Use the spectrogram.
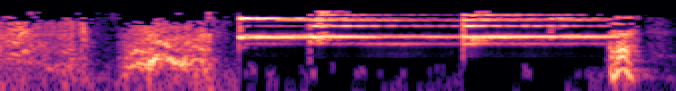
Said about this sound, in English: Bells? Yes, bells. Aren't they lovely?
